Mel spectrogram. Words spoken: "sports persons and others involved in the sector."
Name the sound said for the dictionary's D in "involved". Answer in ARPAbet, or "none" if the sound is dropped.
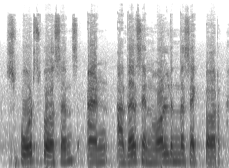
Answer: D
